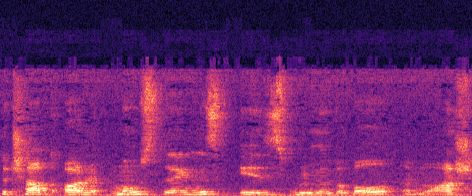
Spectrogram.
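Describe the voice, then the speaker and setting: A woman talks at a fairly high pitch, and room echo can be heard. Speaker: craft livestream host. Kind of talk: live craft tutorial. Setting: livestream. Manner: hesitant, many fillers.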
